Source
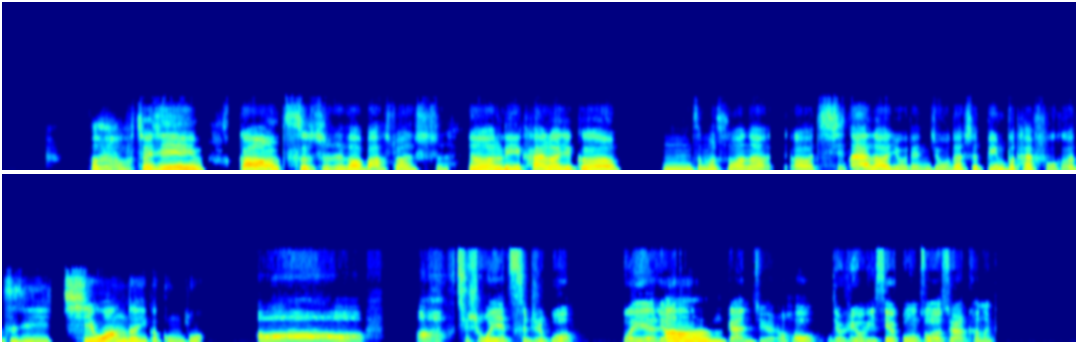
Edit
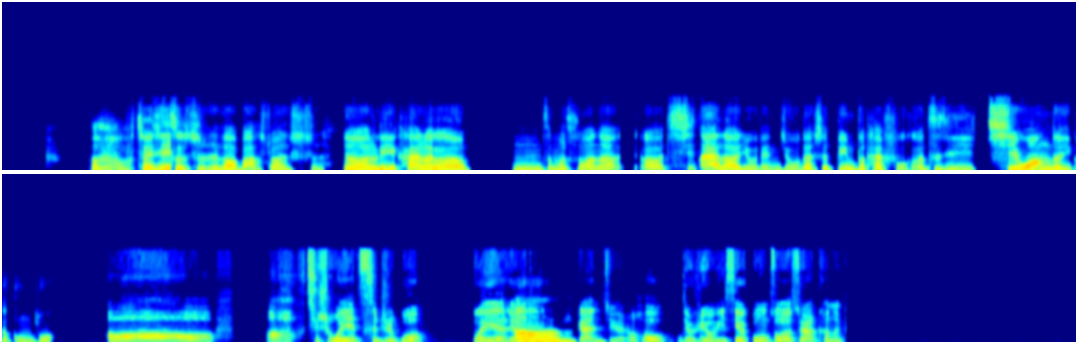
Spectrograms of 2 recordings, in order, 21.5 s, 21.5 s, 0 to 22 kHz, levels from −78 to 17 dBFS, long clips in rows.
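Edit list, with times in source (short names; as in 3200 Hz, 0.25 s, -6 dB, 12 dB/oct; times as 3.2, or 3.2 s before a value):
1.68–2.93 cut
5.55–5.8 cut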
